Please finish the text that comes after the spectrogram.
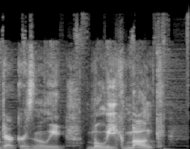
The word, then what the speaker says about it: Monk: Malik Monk, whose name rhymes with dunk, as has been pointed out, I think on the No Dunks podcast, he's a real terrific dunker.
